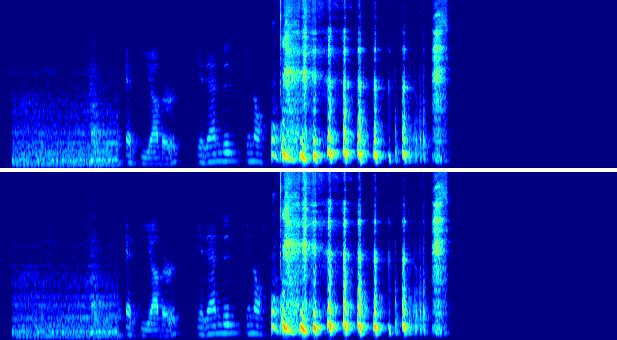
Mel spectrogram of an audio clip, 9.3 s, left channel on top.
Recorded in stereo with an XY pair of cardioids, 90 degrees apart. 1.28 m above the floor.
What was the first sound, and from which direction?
Footsteps, 25° left.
